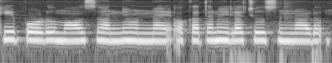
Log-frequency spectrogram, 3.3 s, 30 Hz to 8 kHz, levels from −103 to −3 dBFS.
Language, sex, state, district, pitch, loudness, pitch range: Telugu, female, Andhra Pradesh, Sri Satya Sai, 225 Hz, -13 LUFS, 215-230 Hz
